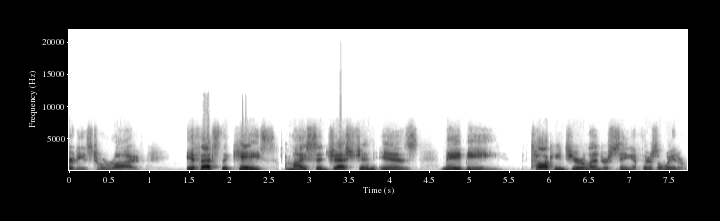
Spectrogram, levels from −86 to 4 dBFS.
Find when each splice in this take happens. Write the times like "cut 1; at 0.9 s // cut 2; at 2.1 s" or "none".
cut 1; at 2.6 s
